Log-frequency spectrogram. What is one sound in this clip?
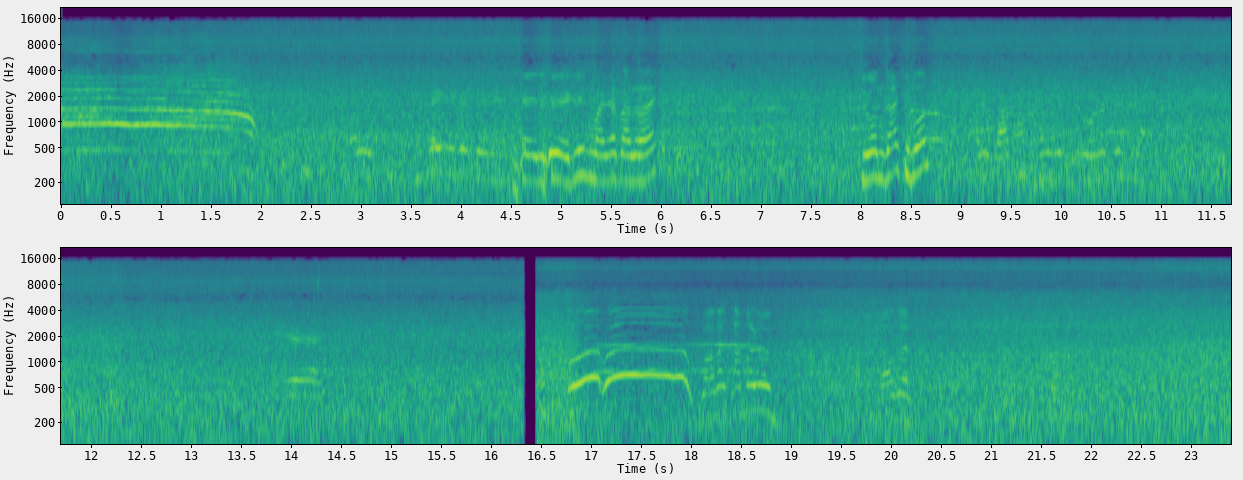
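Water rushes and splashes loudly down a waterfall.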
